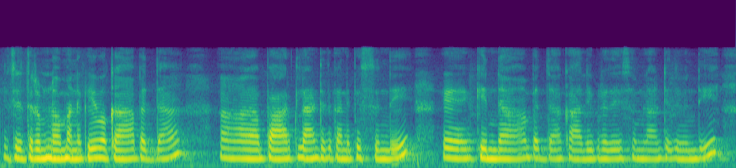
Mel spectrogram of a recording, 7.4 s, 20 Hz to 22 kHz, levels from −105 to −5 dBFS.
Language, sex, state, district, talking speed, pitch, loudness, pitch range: Telugu, female, Andhra Pradesh, Anantapur, 120 wpm, 185 Hz, -16 LUFS, 180-190 Hz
